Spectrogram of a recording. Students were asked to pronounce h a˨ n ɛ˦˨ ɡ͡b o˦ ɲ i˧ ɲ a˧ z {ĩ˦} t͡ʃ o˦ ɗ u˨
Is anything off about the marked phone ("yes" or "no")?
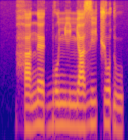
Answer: yes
